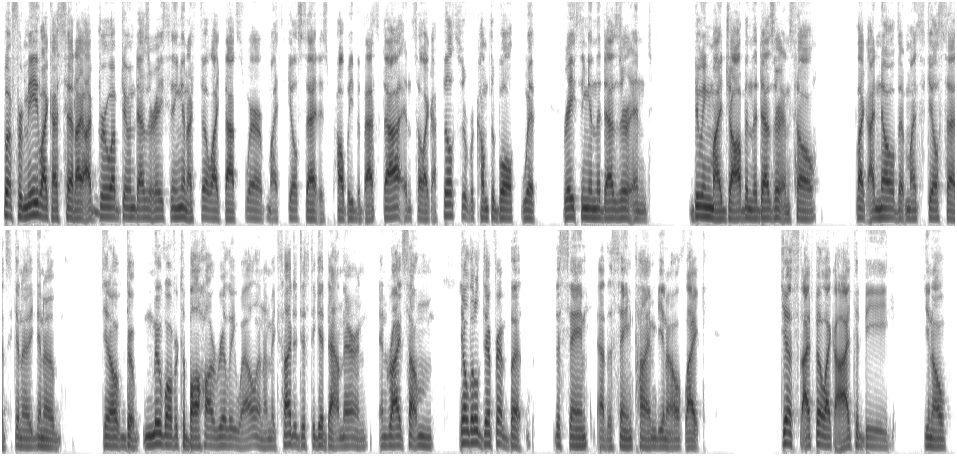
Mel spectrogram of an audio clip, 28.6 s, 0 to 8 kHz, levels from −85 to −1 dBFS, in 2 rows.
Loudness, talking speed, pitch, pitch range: -25 LUFS, 215 wpm, 115 Hz, 105-125 Hz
